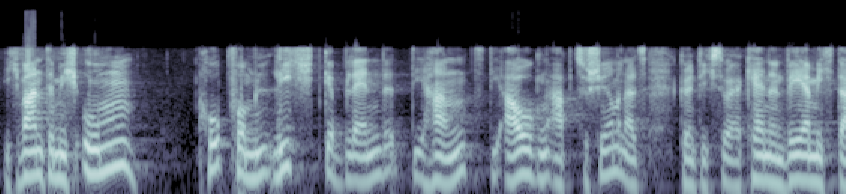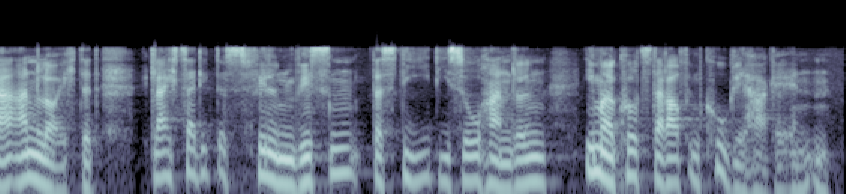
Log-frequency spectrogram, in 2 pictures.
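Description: A man, an author, reading his own prose aloud in a measured, expressive way during a lecture, on a dull, lo-fi recording. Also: mid-range voice.

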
